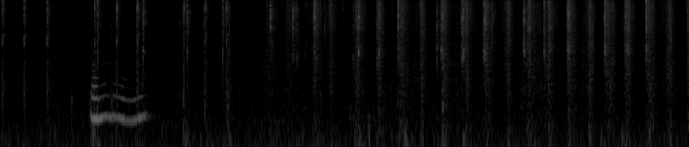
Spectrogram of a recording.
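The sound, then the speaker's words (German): Crisp scissor snips from a group all snipping scissors together repeat in a quick, steady rhythm, fairly loud throughout, with a short high-pitched voice sounding briefly near the start. “Dass wir alle mal die Scheren nehmen in die Hand.”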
